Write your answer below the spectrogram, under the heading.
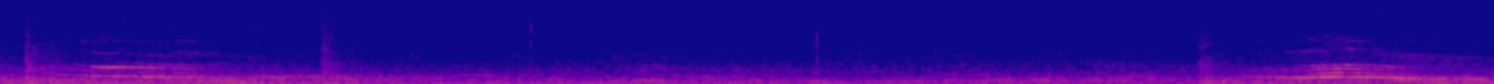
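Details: Two clear meows from an extreme punch-face Persian cat, one near the start and a rising-then-falling one near the end, separated by quiet with a low background hum and faint clicks.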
